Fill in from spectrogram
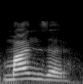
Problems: none marked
